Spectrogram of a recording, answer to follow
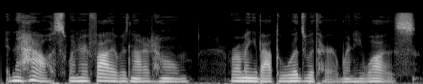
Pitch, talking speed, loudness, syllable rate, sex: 140 Hz, 270 wpm, -17 LUFS, 6.0 syllables/s, female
